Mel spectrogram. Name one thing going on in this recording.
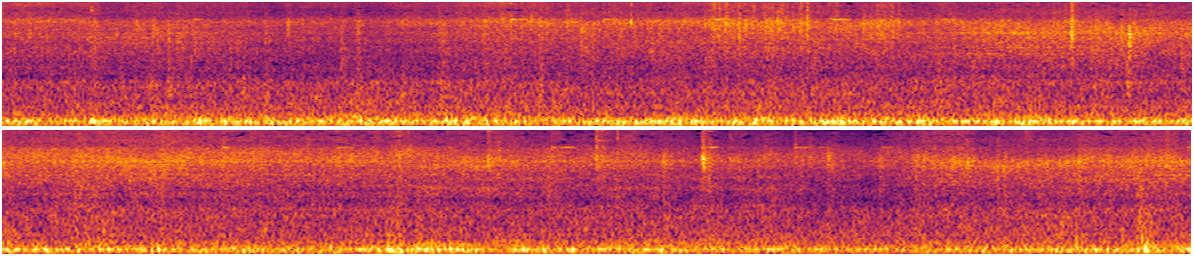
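Tyres rumble over a cobbled road.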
